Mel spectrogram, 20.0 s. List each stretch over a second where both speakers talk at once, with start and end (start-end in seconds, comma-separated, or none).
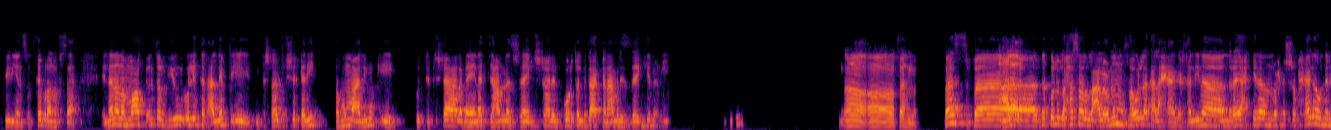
none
